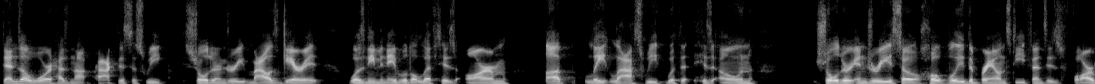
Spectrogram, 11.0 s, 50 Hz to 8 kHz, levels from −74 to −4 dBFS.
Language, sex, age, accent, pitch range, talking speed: English, male, 20-39, American, 110-125 Hz, 185 wpm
